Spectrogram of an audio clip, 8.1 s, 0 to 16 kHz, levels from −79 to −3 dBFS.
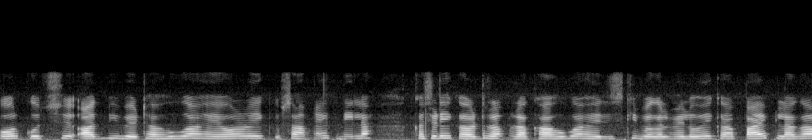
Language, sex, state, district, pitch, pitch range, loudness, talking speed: Hindi, female, Chandigarh, Chandigarh, 235 Hz, 225-250 Hz, -18 LUFS, 185 wpm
